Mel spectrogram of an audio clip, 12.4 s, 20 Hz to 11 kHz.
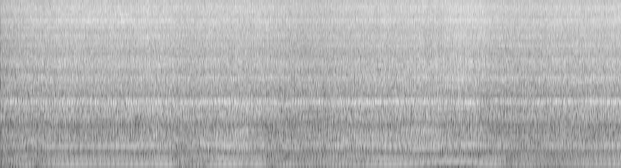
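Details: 2013 Mazda CX-9 at idle: steady engine hum with a faint, uneven popping or clicking about four times a second from the intake manifold area; cause unclear.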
